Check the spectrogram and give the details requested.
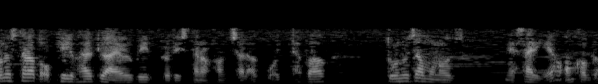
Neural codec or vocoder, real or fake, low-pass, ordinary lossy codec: none; real; 5.4 kHz; none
